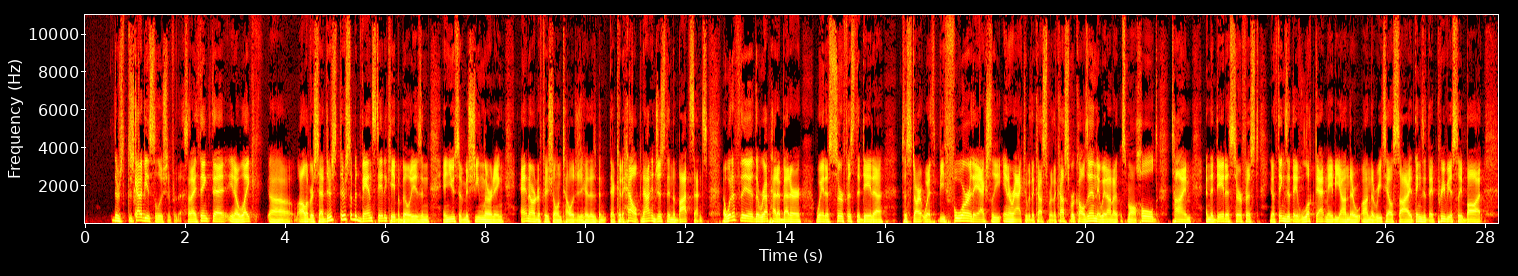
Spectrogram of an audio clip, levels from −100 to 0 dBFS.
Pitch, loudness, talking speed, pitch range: 105 Hz, -18 LUFS, 225 wpm, 95-120 Hz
